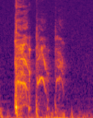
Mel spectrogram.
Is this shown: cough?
yes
